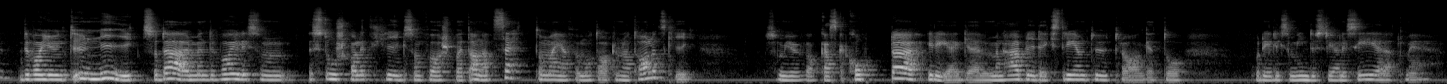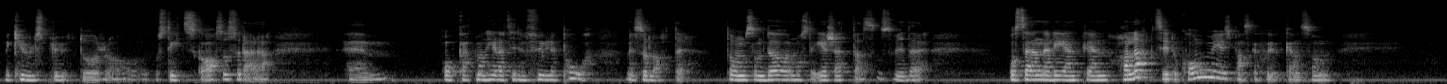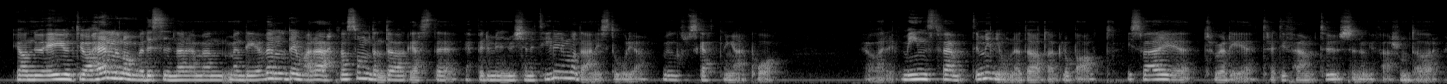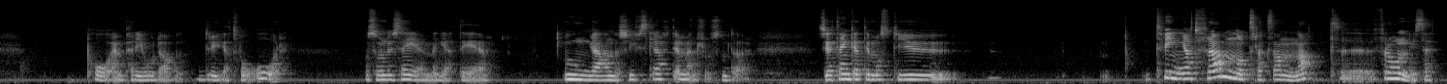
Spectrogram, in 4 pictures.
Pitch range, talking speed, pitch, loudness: 195-225 Hz, 170 wpm, 205 Hz, -24 LUFS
